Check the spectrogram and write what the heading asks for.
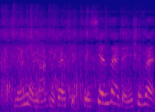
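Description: Speech: a voice talking over a steady background hiss.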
